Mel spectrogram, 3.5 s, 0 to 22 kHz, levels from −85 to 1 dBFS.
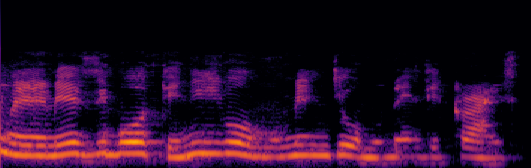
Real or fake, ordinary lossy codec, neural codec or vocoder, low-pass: fake; none; codec, 44.1 kHz, 3.4 kbps, Pupu-Codec; 7.2 kHz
